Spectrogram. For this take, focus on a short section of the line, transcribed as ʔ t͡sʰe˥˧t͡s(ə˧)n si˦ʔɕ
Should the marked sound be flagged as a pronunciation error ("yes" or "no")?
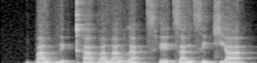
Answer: yes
